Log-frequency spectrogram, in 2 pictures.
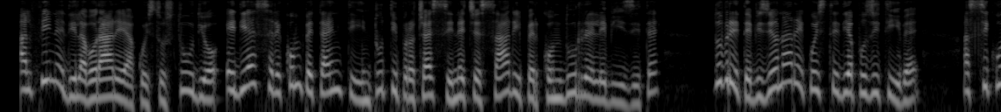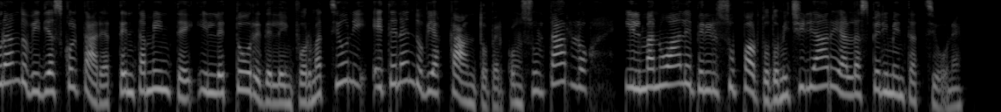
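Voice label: e-learning, Italian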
